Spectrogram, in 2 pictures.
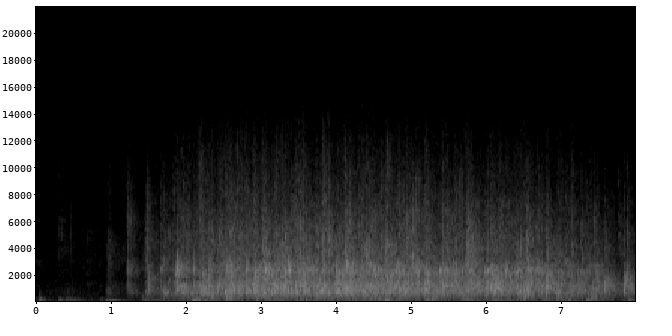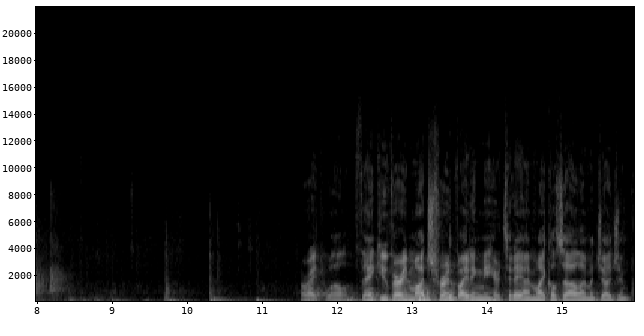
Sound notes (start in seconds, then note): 5.5 applause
